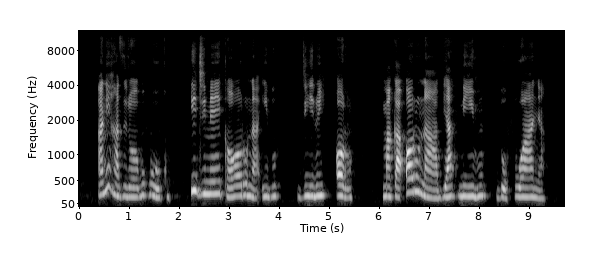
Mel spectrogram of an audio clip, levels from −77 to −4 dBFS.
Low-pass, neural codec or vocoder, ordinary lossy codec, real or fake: 10.8 kHz; codec, 24 kHz, 3.1 kbps, DualCodec; none; fake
